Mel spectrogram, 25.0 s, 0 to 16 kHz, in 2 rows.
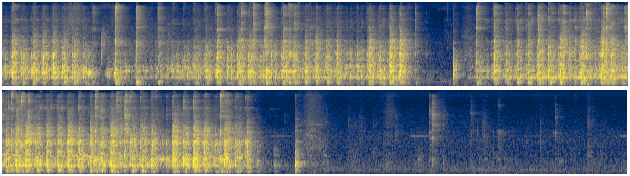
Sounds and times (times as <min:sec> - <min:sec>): Tools: 0:00.0 - 0:08.4, 0:09.0 - 0:18.2.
